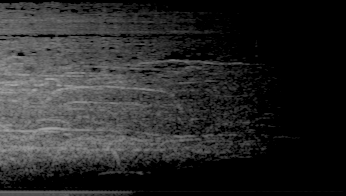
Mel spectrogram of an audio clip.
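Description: Final sustained chord of a live gospel band ringing out and fading away, gone to silence about three seconds in.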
